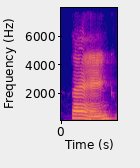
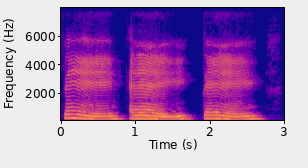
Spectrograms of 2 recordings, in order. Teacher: it's that short a that's a little more open but it's a little bit longer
